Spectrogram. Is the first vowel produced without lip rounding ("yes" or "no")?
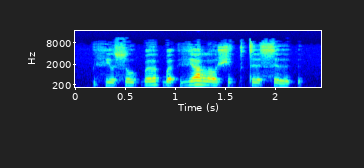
no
